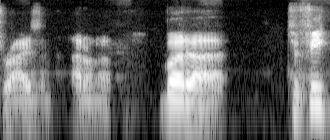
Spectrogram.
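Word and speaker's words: Rizin: I don't know if it's rising. I say risen. It's probably wrong. I think it's actually supposed to be pronounced rising.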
